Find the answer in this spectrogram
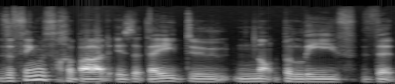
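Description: In an Australian accent, a man speaks with a very deep, low pitch and ordinary pitch variation. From Sydney, Australia. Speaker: activist, former ultra-Orthodox member. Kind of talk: interview.

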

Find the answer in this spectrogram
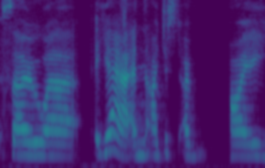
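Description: With a British accent, the speaker keeps the intonation fairly even. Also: woman. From UK. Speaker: comedian. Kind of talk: casual chat.

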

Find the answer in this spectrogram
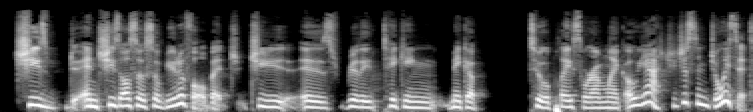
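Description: A woman with an American accent speaks at a moderate pace in an ordinary speaking voice with lively intonation, on a very clean recording with a silent background. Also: medium pitch for a woman. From Florida, US. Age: 30s. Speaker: chef and storyteller. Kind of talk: casual interview.

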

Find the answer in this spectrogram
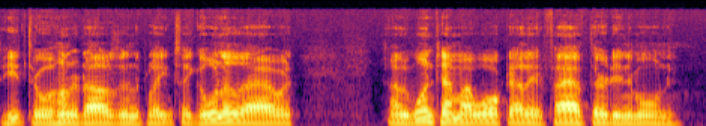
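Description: A man's medium-pitched voice with a dark, mellow tone, fairly even intonation and a Mississippi accent, in a very clean recording with a silent background. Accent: Mississippi Southern drawl. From US South, Carroll County, Mississippi. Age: 80s+. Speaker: rockabilly and country singer, band leader. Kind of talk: casual interview, reminiscing.

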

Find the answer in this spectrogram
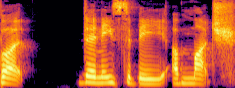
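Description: A woman speaks with an Australian accent and fairly even intonation. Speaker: tech journalist. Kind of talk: casual chat. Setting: remote recording.

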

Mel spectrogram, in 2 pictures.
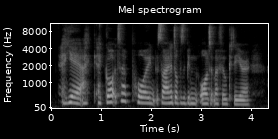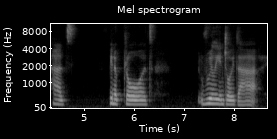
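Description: With a Glaswegian accent, a woman speaks at a moderate pace, her medium pitch carrying a dark, mellow tone. Her intonation is lively, broken by long, frequent pauses. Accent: Glaswegian Scottish. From west coast of Scotland, Glasgow. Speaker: audit and finance professional. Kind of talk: casual interview. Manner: opinionated, strong-minded.

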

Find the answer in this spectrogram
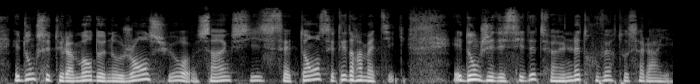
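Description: This woman has a fairly low pitch, talking at a moderate pace with ordinary pitch variation. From France, Eure-et-Loir. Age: 50s. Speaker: member of parliament. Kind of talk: interview. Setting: constituency office. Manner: halting, many fillers and repetitions.

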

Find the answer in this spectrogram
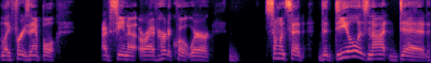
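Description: A man at a moderate pace, fairly high pitch, an unremarkable speaking voice, ordinary pitch variation and very even loudness, in dry, close sound with no echo. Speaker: podcast host and practice owner. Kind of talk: interview.

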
